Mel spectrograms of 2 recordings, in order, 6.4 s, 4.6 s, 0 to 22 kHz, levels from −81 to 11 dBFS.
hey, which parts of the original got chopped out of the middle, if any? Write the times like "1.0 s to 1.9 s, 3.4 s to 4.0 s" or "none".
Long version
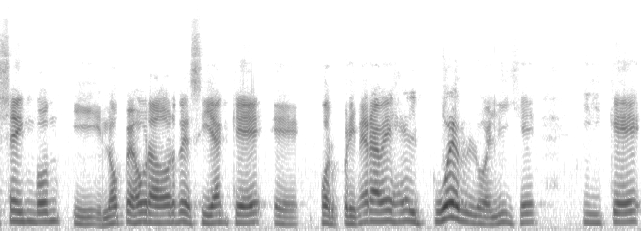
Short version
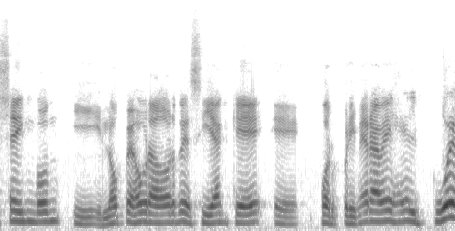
none

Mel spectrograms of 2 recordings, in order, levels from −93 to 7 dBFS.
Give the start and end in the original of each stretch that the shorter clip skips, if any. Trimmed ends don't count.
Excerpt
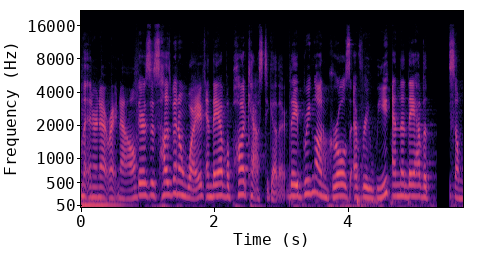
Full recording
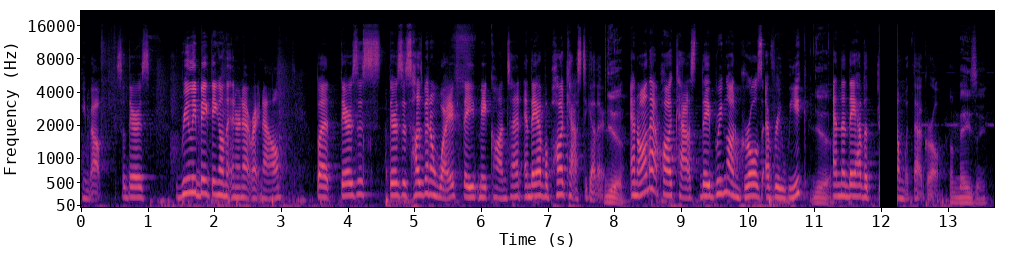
3.0 s to 4.6 s, 5.6 s to 6.6 s, 7.8 s to 9.2 s, 10.8 s to 11.3 s

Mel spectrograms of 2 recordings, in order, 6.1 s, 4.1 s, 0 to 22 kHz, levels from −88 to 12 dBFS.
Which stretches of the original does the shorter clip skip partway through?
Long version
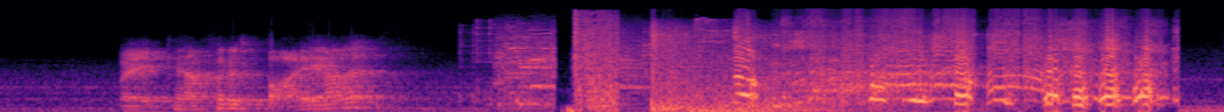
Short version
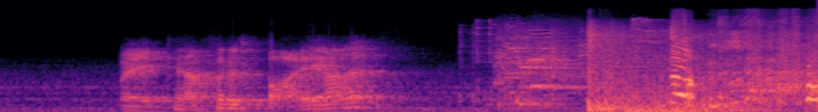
2.8 s to 3.1 s

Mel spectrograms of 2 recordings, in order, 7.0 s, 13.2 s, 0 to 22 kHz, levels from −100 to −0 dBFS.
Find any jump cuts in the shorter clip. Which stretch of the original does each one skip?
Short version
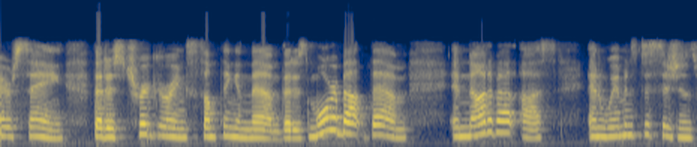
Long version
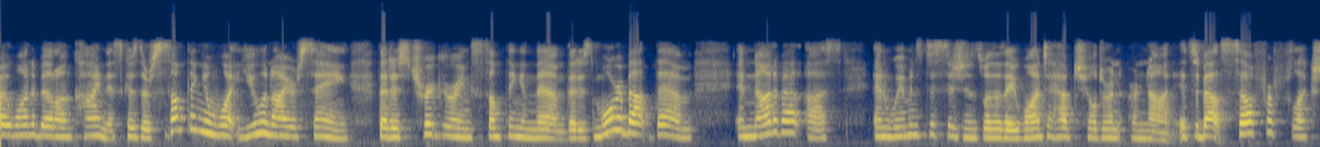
none

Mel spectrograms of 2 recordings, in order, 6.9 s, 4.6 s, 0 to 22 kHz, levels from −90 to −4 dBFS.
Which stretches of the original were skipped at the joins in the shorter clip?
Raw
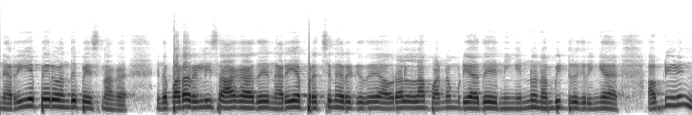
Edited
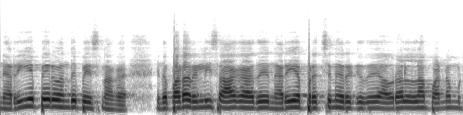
none

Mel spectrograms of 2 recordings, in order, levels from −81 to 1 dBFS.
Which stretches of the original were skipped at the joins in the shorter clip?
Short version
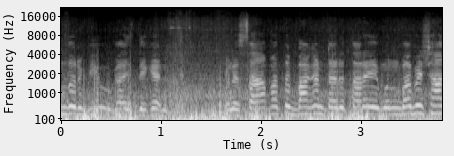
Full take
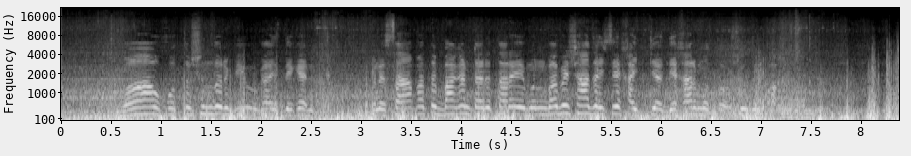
none

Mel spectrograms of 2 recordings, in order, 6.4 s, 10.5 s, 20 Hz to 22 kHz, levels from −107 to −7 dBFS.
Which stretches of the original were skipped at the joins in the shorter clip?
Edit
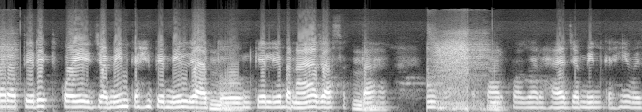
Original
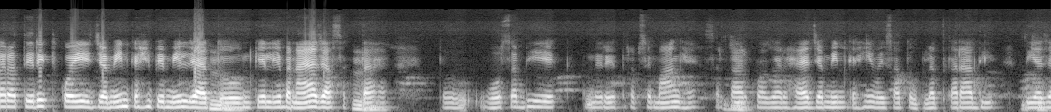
4.3 s to 6.7 s

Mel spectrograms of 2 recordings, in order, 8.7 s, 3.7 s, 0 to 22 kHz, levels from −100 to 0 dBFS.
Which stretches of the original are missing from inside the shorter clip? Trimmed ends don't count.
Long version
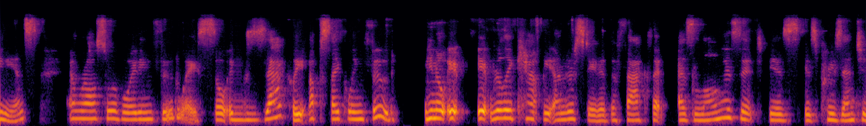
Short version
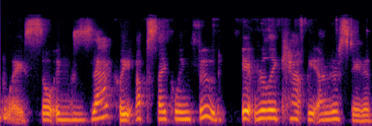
4.0 s to 4.7 s

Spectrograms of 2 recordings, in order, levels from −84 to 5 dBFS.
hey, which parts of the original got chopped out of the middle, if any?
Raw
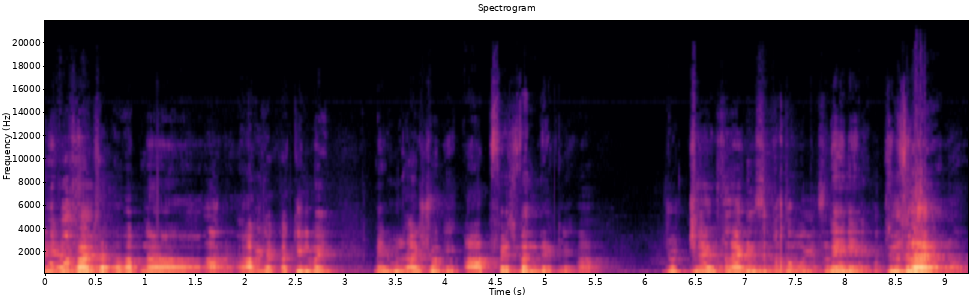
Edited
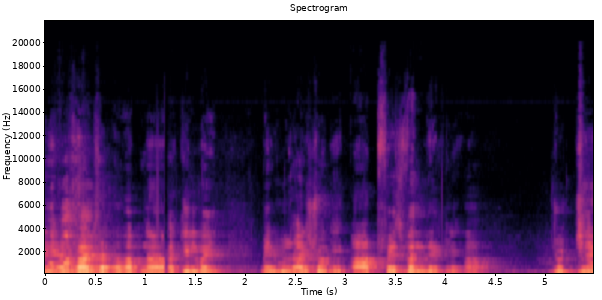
1.2 s to 2.3 s

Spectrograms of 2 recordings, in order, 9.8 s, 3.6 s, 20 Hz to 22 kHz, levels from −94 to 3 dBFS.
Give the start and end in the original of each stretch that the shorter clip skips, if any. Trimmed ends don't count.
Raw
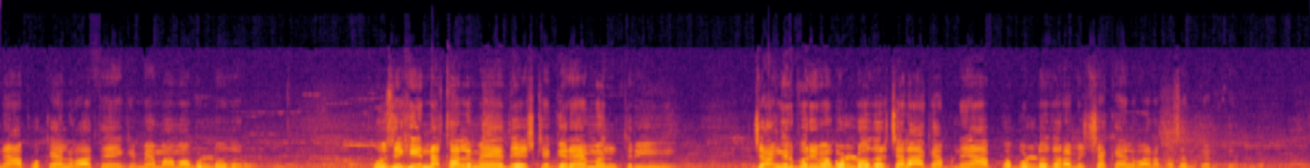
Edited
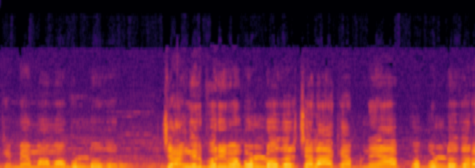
2.0 s to 5.5 s

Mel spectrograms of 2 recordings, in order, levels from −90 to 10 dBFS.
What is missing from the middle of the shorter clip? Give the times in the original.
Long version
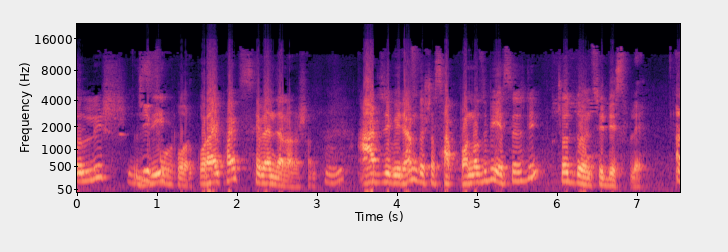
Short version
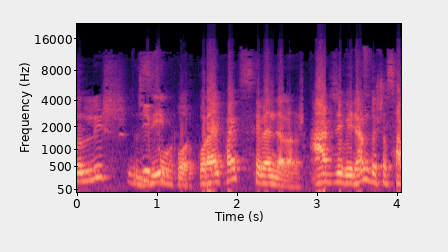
2.8 s to 3.4 s

